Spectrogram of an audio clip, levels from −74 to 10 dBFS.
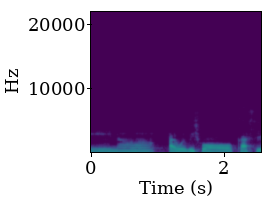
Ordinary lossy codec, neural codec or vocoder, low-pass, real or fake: none; none; 7.2 kHz; real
